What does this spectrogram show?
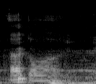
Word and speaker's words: alkaline: Ackland diet. That's not how you say it. Alkaline. Yeah, It's alkaline. Ackland. Alkaline. It's Ackland. Alkaline. diet. It's pronounced alkaline.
